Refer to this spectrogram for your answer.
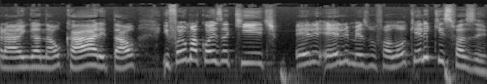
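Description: A woman with a high pitch talks at a moderate pace with lively intonation. The recording is very clean and the background silent. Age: 20s. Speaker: podcast co-host. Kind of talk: casual chat.

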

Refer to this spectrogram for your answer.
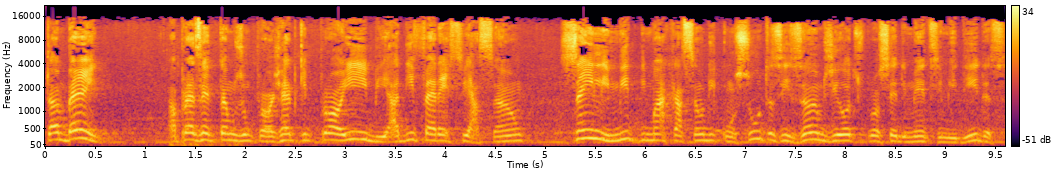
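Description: This man has a high pitch and ordinary pitch variation, speaking at a moderate pace. Noticeable background noise and audible room echo come through. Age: 50s. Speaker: state legislator. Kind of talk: radio interview.

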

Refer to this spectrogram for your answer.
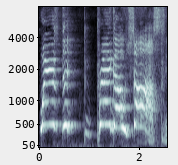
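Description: A put-on character voice, female-sounding and extremely high in pitch. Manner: loud, calling across the room.

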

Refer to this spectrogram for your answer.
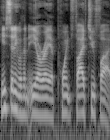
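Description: At a fairly quick pace, a man with an American accent uses a normal speaking voice at a medium pitch with fairly even intonation. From Delaware County, Pennsylvania. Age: 20s. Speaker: podcast host and college student. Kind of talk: solo podcast commentary. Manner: casual, conversational.

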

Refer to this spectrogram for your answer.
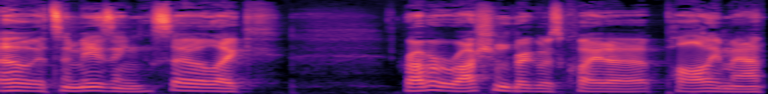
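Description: A man with an American accent speaks with ordinary pitch variation on a very clean recording with a silent background. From Southern California. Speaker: ambient musician. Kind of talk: interview. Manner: halting.

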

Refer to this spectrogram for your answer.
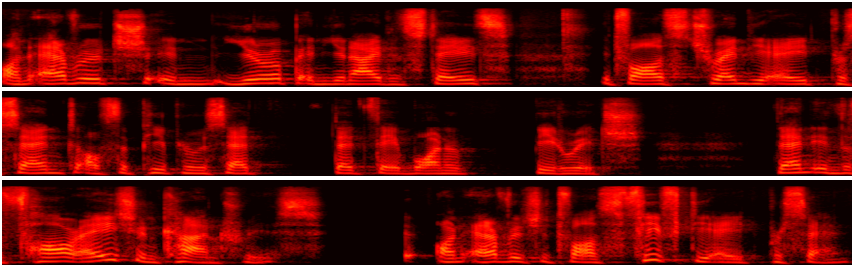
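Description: Speaking with a German accent, a man has a fairly high pitch and a dark, mellow tone, with ordinary pitch variation at a fairly slow pace. The recording is very clean, its background silent. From Germany, Berlin. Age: 60s. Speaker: researcher and author. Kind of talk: interview.

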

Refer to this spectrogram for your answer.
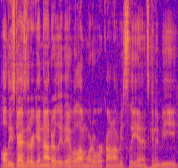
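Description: Soft-spoken, a man talks in a very deep, low pitch with ordinary pitch variation. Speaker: hockey podcast co-host. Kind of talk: casual chat.

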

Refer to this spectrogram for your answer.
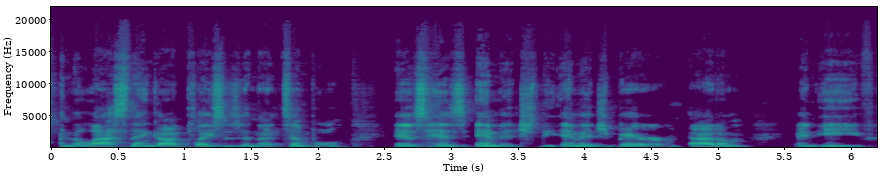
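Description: With an American accent, a man talks at a moderate pace in a medium pitch, his tone bright and sharp and his pitch variation ordinary. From US South, Atlanta, Georgia. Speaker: pastor. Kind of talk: casual chat.

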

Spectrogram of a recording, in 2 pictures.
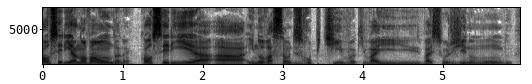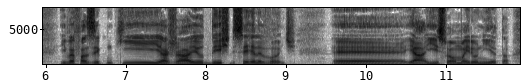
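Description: Speaking at a fairly slow pace, a man uses a plain, everyday voice. His pitch is medium, with ordinary pitch variation. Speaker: podcast co-host, agile consultant. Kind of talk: casual panel discussion.

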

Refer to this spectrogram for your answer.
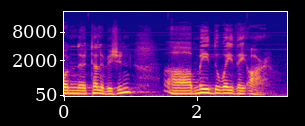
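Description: A fairly high-pitched man amid noticeable background noise. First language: English (speaking French). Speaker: monk giving a lecture. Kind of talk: lecture. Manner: halting.

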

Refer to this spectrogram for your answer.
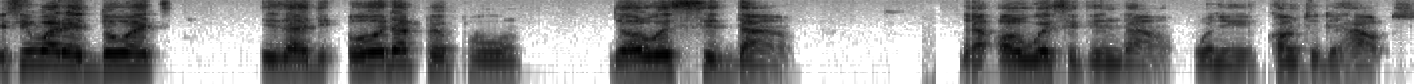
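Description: Pausing long and often, a man with a Nigerian accent speaks at a fairly high pitch with very wide pitch swings. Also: moderate pace. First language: Igbo. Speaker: academic and author. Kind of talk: interview. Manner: halting.

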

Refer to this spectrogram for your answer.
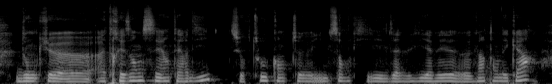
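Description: Very slow speech with fairly even intonation and hardly any pauses. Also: woman, very deep, low pitch for a woman. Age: 30s. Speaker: slam poet and activist. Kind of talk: interview.

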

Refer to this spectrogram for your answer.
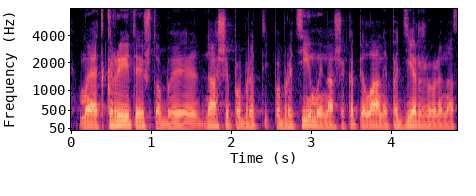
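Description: Dark and mellow in tone, a man's fairly low voice keeps a moderate pace with ordinary pitch variation. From Odesa, Ukraine. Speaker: chaplain and minister. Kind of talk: religious talk show conversation.

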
